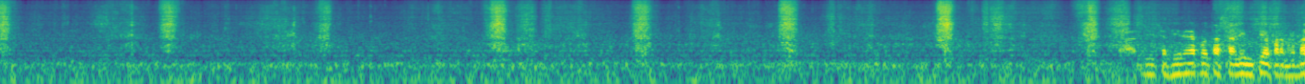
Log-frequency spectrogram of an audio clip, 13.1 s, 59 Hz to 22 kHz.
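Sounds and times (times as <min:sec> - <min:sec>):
rag rubbing motorcycle chain: 0:10.8 - 0:13.0.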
